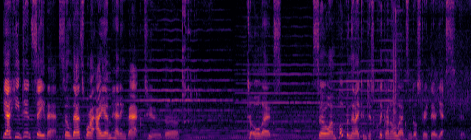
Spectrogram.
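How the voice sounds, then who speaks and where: A woman's voice: on the low side, animated, moderate pace, a little mellow. Chatty woman, game music behind. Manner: chatty, thinking aloud, addressing viewers. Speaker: gaming channel host. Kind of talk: casual gameplay commentary.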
